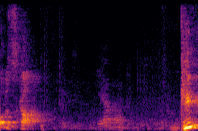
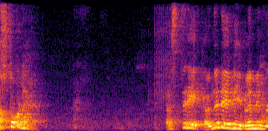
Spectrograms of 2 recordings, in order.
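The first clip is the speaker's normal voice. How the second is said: ordinary delivery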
